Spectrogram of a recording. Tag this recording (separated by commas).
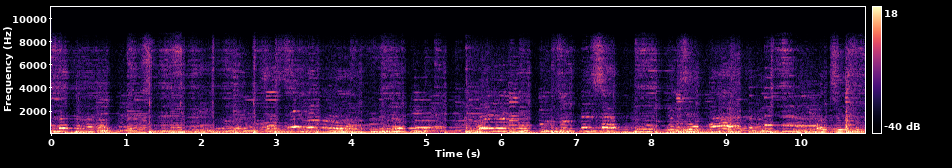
Music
